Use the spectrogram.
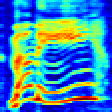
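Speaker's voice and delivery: high call of "Mommy"; child calling Mommy. Acted. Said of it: "Luke said a little louder".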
